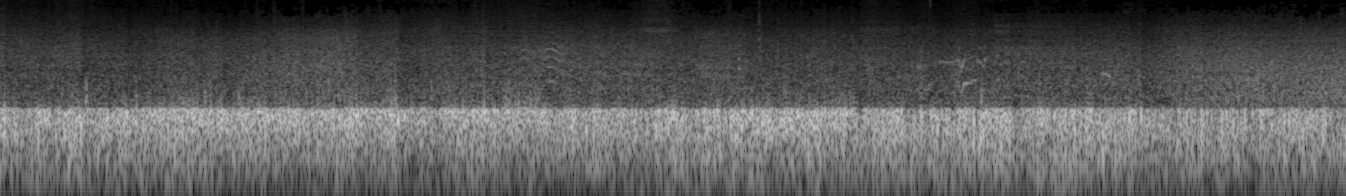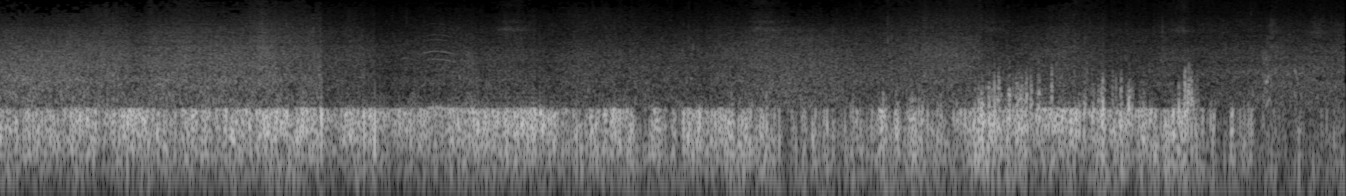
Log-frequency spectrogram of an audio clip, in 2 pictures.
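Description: Strong wind blows across the microphone outdoors.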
